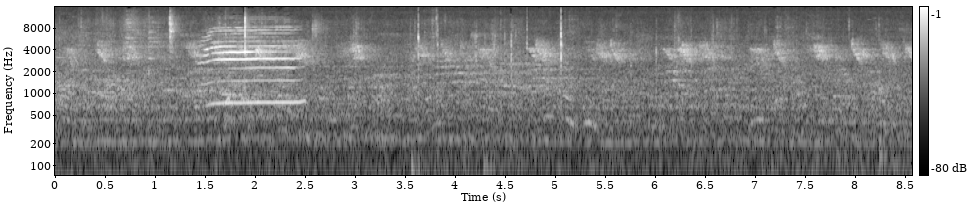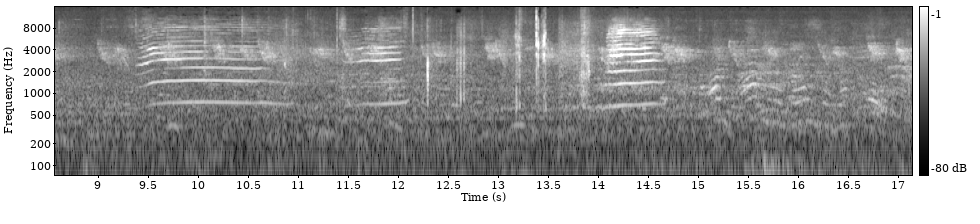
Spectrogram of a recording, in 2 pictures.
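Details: Three kittens with their black mother cat, playing and then eating, give a few high, bending meows near the start, middle and end, separated by long stretches of soft background noise and occasional sharp clicks.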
